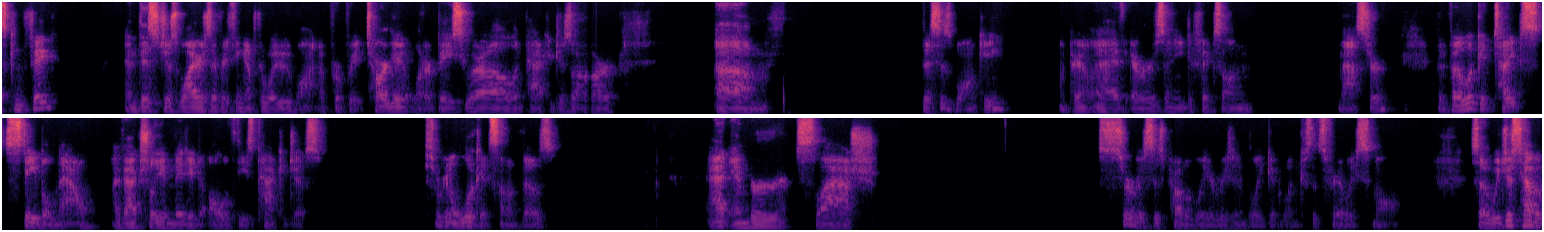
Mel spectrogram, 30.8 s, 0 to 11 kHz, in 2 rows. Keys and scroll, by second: 13.0 ctrl+l, 16.4 super+Tab, 17.3 super+k, 17.4 super+w.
